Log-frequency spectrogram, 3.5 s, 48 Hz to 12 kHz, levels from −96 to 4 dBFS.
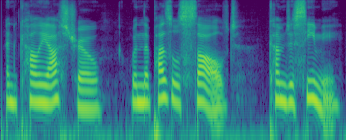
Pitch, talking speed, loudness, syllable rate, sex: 205 Hz, 175 wpm, -16 LUFS, 4.9 syllables/s, female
